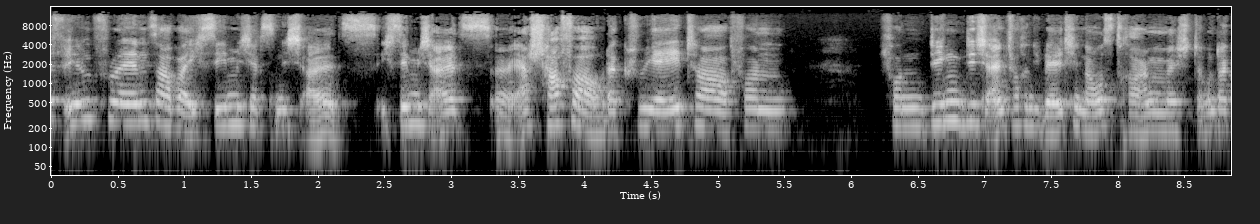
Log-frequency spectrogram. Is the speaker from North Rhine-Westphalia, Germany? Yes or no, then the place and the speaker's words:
no; Saarland, Germany; also born or lived in Rhineland-Palatinate / Baden-Württemberg; also ich bin geboren in Rheinland-Pfalz und aufgewachsen äh, im Saarland und in Baden-Württemberg.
